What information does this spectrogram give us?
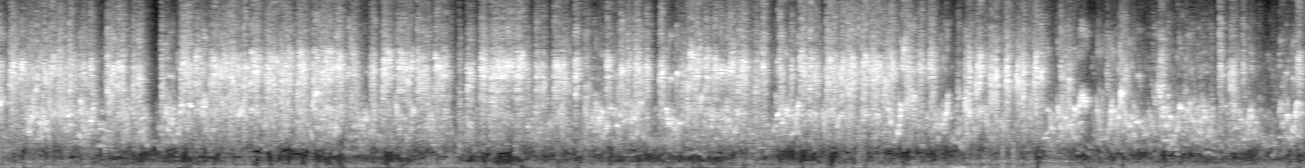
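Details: Happy budgerigars chirping together: a dense, unbroken wash of overlapping high chirps and warbles, many birds calling at once with no pauses over the whole stretch.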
